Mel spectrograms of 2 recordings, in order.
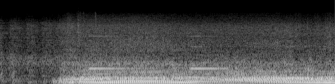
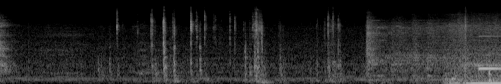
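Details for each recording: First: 2012 Ford Focus SEL 2.0 petrol engine starts and runs with a loud, deep rumble from an exhaust leak. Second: 2012 Ford Focus SEL 2.0 started after repairing the exhaust leak, where nuts were missing from the studs and the gasket was hanging out: smooth steady drone with no ticking or puffing. Exhaust is sealed and now comes out the back.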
